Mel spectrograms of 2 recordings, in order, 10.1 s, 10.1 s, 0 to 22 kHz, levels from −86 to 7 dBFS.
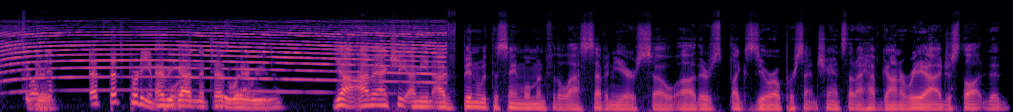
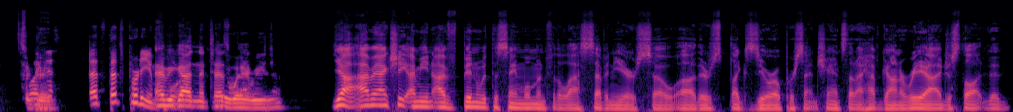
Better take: second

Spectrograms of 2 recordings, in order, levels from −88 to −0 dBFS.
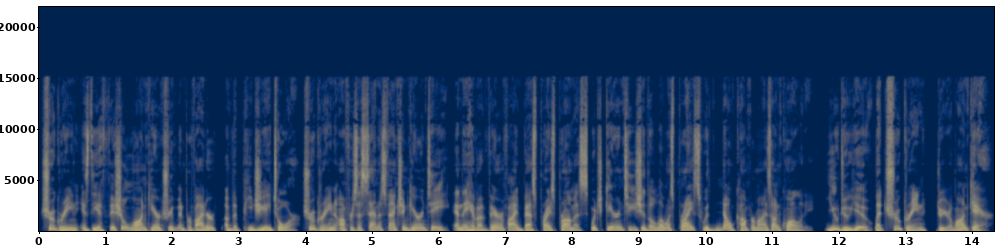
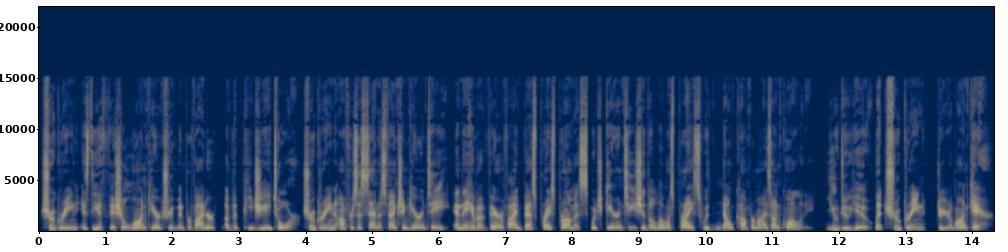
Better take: first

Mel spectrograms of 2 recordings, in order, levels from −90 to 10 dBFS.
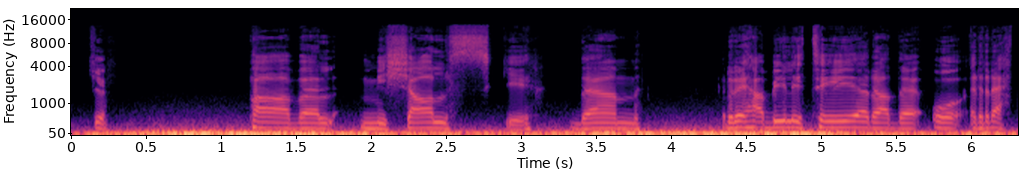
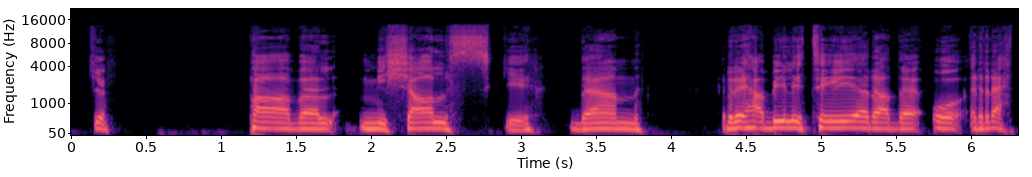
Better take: second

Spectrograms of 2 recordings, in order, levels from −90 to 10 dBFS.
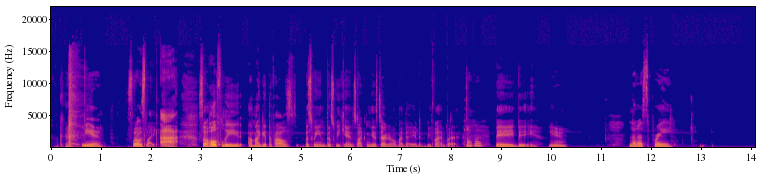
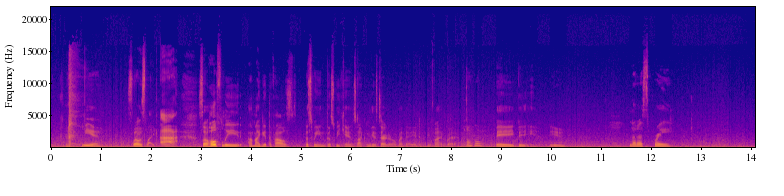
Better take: first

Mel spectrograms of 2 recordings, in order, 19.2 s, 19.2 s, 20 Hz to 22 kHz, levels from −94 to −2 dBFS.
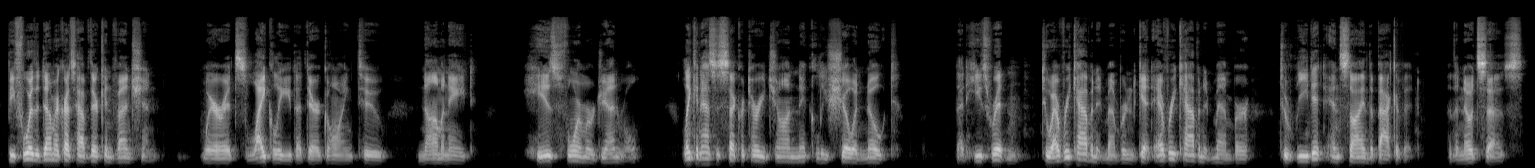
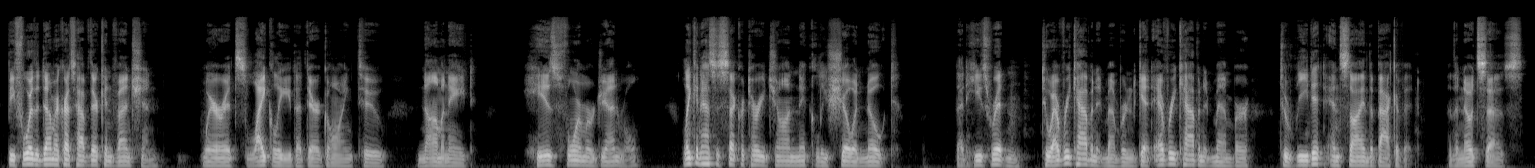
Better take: second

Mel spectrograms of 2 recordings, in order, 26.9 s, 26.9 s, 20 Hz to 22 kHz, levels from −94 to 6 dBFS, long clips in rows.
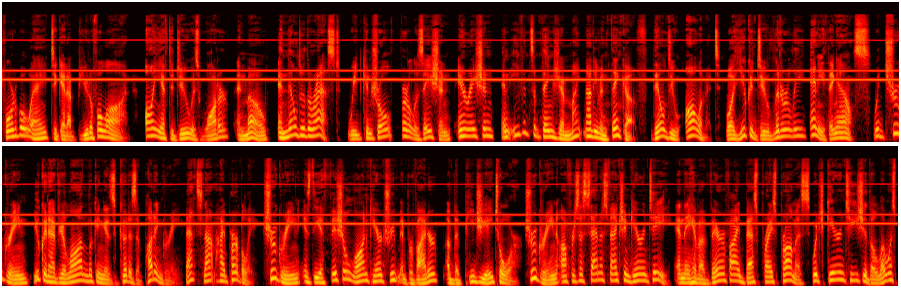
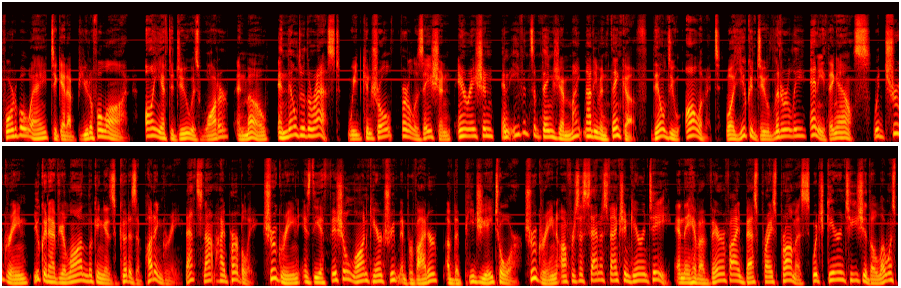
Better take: second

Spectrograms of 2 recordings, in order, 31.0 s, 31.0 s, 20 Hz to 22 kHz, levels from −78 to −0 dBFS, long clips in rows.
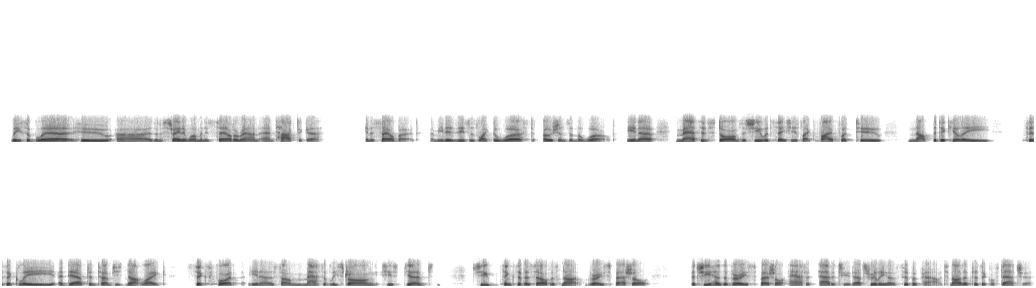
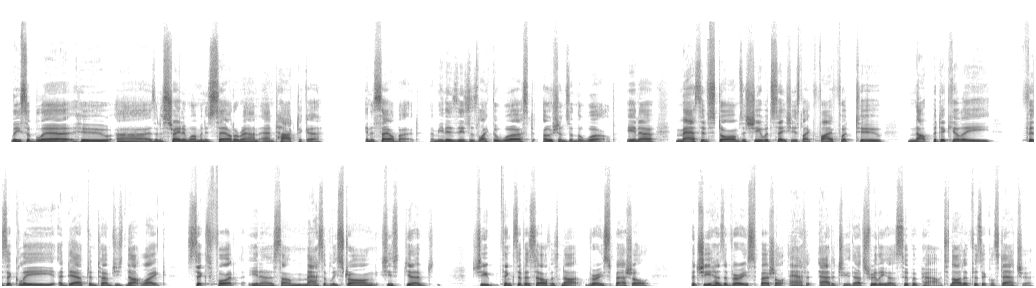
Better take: second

